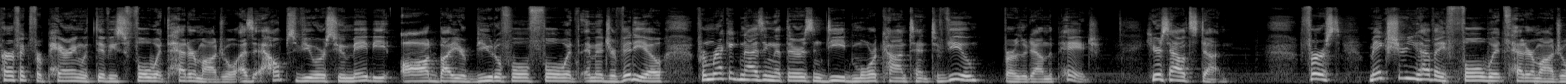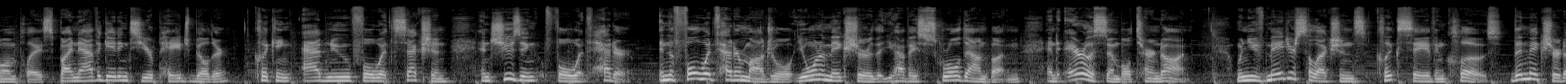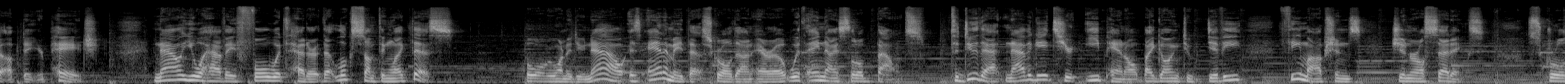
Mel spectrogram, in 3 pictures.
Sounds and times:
Speech: 0:00.0 - 0:12.3, 0:13.0 - 0:35.9, 0:36.6 - 0:46.9
Music: 0:00.0 - 0:46.9.

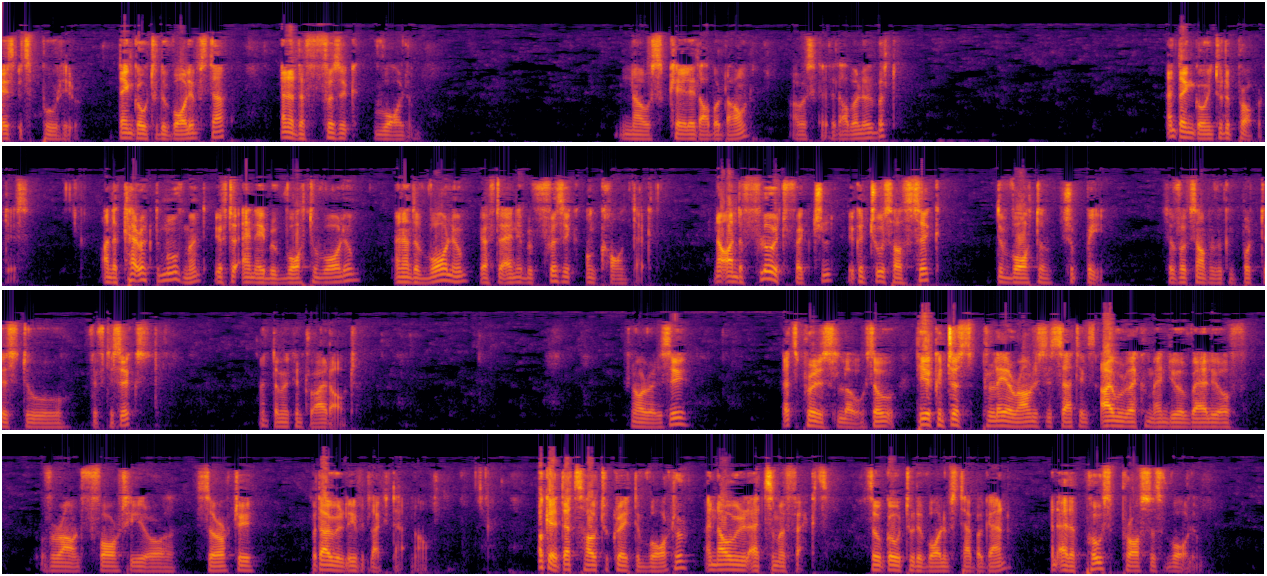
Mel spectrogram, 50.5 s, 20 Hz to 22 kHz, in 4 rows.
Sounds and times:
Speech: 0:00.0 - 0:04.3, 0:06.2 - 0:09.0, 0:11.6 - 0:26.9, 0:27.8 - 0:29.0, 0:31.5 - 0:32.2, 0:33.1 - 0:42.3, 0:43.2 - 0:50.0.

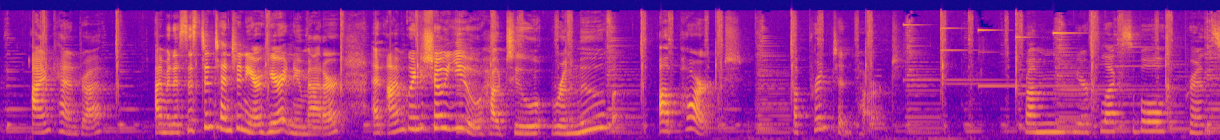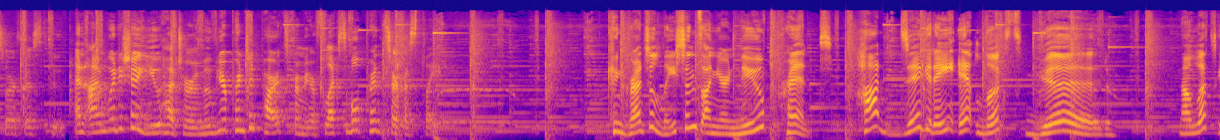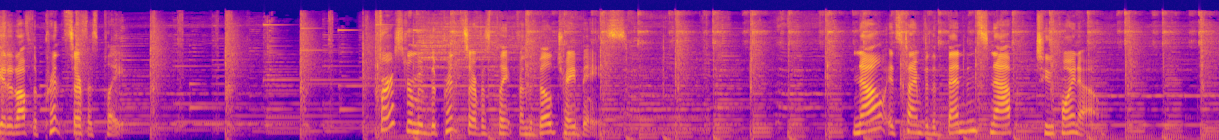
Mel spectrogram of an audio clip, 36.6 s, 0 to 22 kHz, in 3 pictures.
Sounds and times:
Music: 0:00.0 - 0:36.5
Speech: 0:00.3 - 0:09.0, 0:10.3 - 0:16.6, 0:18.3 - 0:23.4, 0:24.0 - 0:25.7, 0:28.2 - 0:30.7, 0:33.0 - 0:35.5.

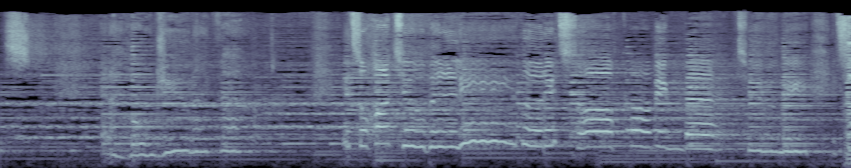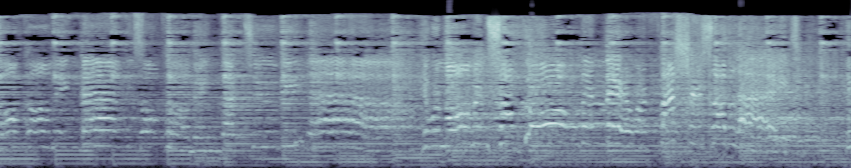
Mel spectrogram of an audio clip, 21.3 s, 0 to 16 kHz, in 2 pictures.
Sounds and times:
Jingle bell: 0:10.6 - 0:21.2.

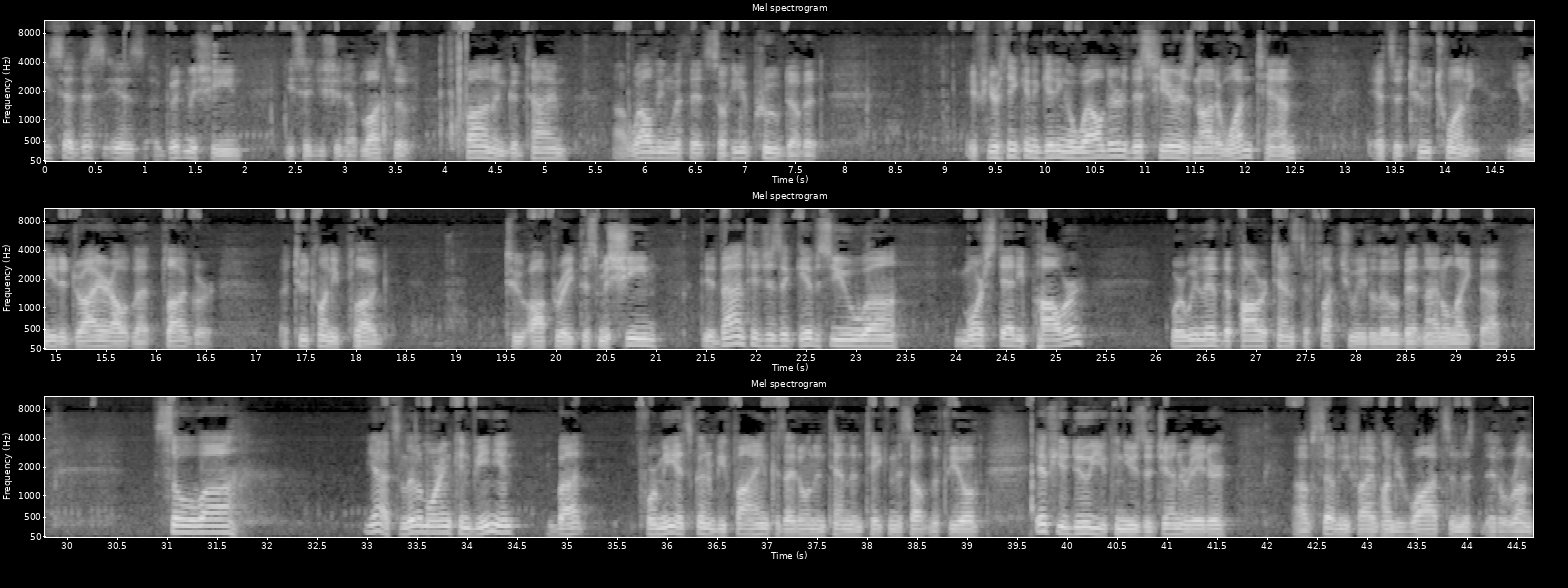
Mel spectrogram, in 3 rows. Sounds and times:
Speech: 0:00.0 - 0:07.9, 0:09.2 - 0:12.6, 0:13.3 - 0:16.7, 0:17.3 - 0:18.4, 0:19.5 - 0:25.4, 0:26.2 - 0:29.6, 0:30.9 - 0:32.0, 0:33.0 - 0:41.7, 0:42.3 - 0:44.6.

